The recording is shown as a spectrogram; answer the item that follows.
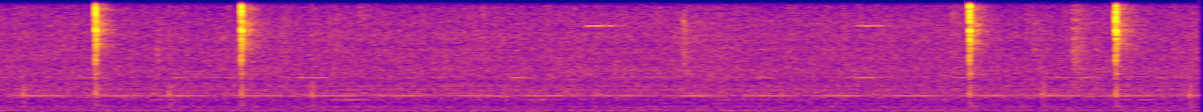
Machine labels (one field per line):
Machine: valve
